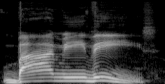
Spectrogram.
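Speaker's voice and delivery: mock demand, the word these stretched very slowly; mock blunt demand. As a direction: imitate her flat ask, drawn out. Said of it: "she said".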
